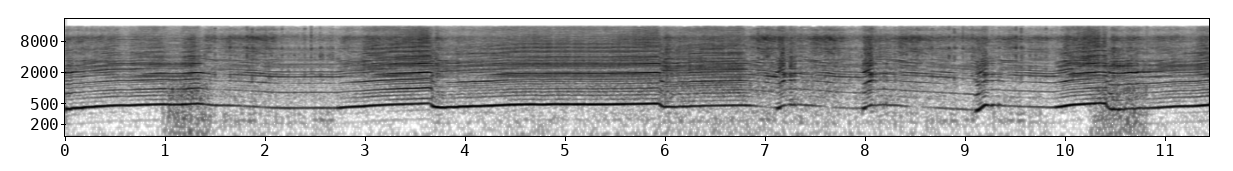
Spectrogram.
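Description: A motorcycle engine snarls and pops as it slows for corners.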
